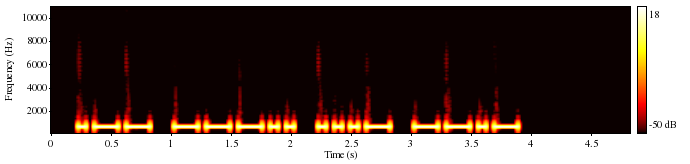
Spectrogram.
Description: Morse code, heard as a keyed tone, about 18 wpm, 700 Hz. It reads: W8VQ
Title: Speed Racing - USA 1x2 Call Signs 15wpm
